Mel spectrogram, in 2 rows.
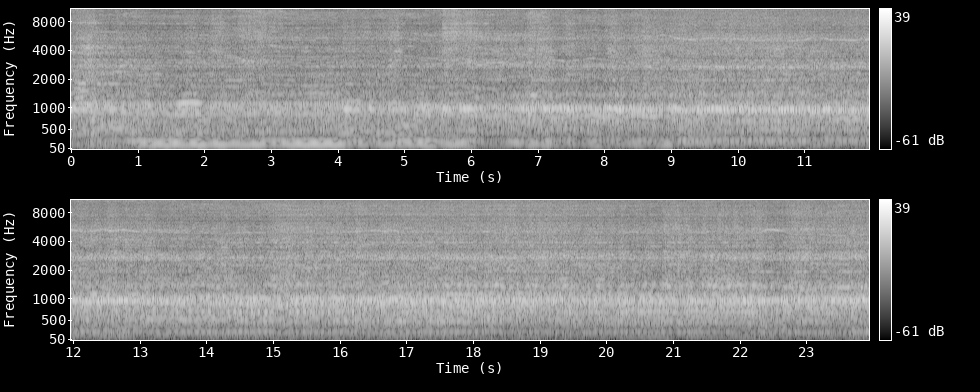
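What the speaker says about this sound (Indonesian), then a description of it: "sekarang kita coba rip cut ke kayu mahoni, ketebalan 2 inci ya, panjang 120 cm" Dongcheng DCMY02-185 cordless 7-inch circular saw ripping lengthwise through 2-inch-thick, 120 cm mahogany board, a sustained loud whining cut with a steady high-pitched tone and slight fluctuations as the blade feeds through the wood, no talking.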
